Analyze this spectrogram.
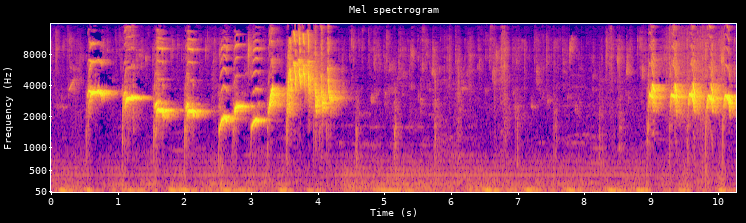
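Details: Greater green leafbird in early pairing: a series of repeated whistled notes dropping then climbing, a harsh burst, a long quiet stretch, then four quick repeated chirps.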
